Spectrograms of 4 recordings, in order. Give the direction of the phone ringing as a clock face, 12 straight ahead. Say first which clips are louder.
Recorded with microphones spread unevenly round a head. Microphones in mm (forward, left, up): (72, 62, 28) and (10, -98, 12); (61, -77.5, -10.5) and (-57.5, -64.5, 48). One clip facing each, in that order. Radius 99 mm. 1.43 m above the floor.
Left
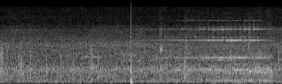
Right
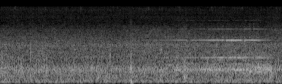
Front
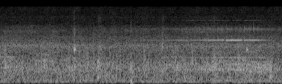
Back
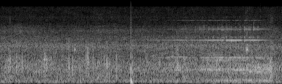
Left 3 dB, back 2 dB; 8 o'clock.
